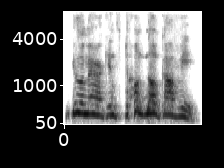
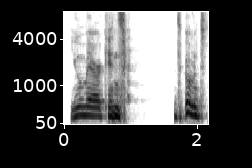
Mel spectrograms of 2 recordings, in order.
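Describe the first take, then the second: First: Higher, louder hammed-up Iron Sheik style accent with a laugh. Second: Higher, louder, breaking into laughter mid-line; cracking up mid-quote. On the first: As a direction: ham it up like an eighties wrestling heel with an Iron Sheik accent. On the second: Acted. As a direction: try the accent and lose it to a laugh. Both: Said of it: "like the eighties W W F Iron Sheik accent".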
